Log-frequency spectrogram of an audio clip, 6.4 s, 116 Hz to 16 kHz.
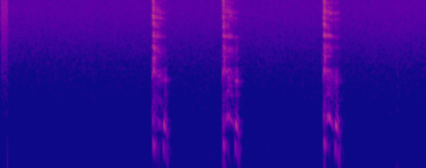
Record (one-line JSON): {"three_cough_length": "6.4 s", "three_cough_amplitude": 254, "three_cough_signal_mean_std_ratio": 0.37, "survey_phase": "beta (2021-08-13 to 2022-03-07)", "age": "45-64", "gender": "Female", "wearing_mask": "No", "symptom_cough_any": true, "symptom_runny_or_blocked_nose": true, "symptom_shortness_of_breath": true, "symptom_fatigue": true, "symptom_fever_high_temperature": true, "symptom_headache": true, "symptom_change_to_sense_of_smell_or_taste": true, "symptom_onset": "3 days", "smoker_status": "Ex-smoker", "respiratory_condition_asthma": true, "respiratory_condition_other": false, "recruitment_source": "Test and Trace", "submission_delay": "1 day", "covid_test_result": "Positive", "covid_test_method": "ePCR"}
